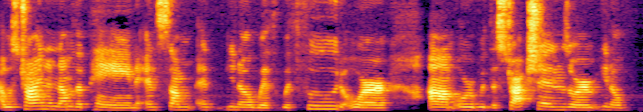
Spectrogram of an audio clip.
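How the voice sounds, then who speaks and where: A woman's voice: medium pitch, fairly even intonation, normal speed, bright, forceful tone. A woman from Venezuela, a guest telling her life story in an interview, hesitant with many fillers and restarts. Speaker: guest, spiritual healer. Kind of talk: reflective personal interview talk.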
